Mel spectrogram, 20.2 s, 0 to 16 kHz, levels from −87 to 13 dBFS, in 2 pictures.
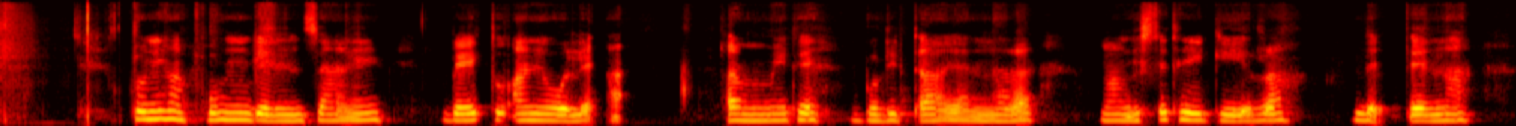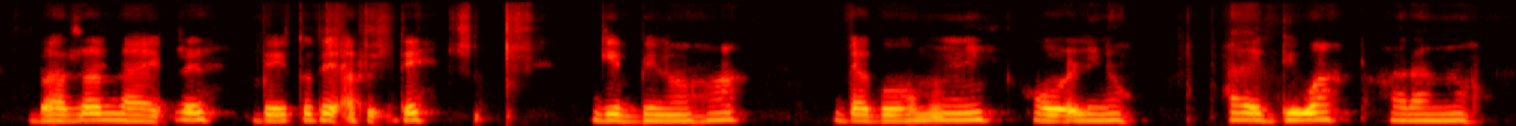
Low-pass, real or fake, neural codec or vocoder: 14.4 kHz; fake; codec, 44.1 kHz, 2.6 kbps, SNAC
